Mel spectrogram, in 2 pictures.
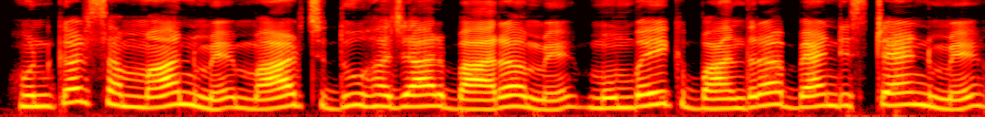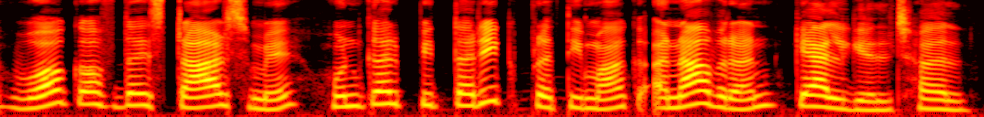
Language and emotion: Maithili, neutral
